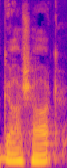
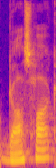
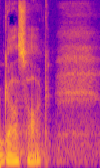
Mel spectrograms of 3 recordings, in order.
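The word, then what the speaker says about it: Goshawk: Goss hawk. I'm sorry. Goss hawk. Um, I don't know. What is a gosh hawk? Is that some kind of a bird? Yeah, gosh hawk. Yeah, it is. It is a bird of prey. A go. Oh, very good. I I' never heard of it. Um, thank you for correcting my pronunciation.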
